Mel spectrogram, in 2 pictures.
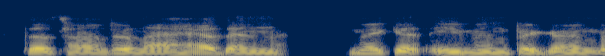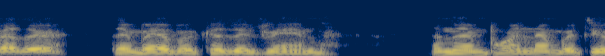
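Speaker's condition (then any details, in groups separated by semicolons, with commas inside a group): ALS; voice and hands affected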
